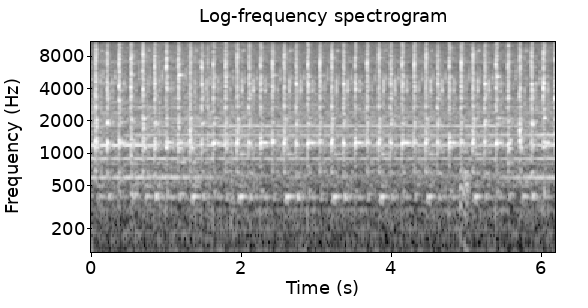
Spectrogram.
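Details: Diesel engine with a UTN-4 injection pump, tested after pump repair and adjustment. Smooth, even beat at a steady idle with regular firing pulses and no knock or miss; running healthy.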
